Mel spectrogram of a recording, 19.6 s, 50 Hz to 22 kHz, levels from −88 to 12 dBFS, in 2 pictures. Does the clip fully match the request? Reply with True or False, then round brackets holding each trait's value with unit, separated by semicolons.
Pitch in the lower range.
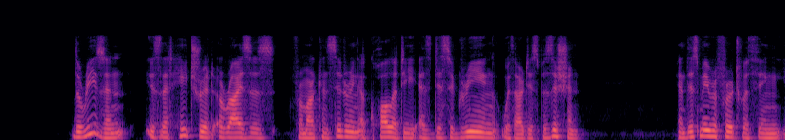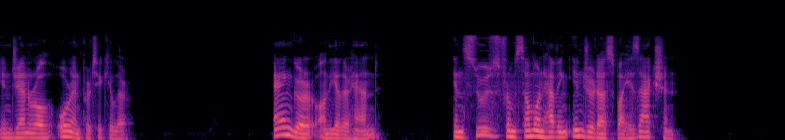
True (130 Hz)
